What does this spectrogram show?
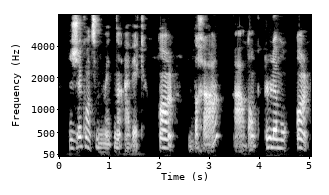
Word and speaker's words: bras: Je continue maintenant avec un bras. Alors, donc, le mot un s'écrit UN. Ensuite, nous avons B, R, A. Attention, le son A s'écrit avec un S qui est une lettre muette.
